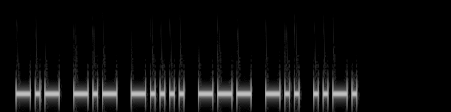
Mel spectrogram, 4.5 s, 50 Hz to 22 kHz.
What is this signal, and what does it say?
Morse code, heard as a keyed tone, about 25 wpm, 700 Hz. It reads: KK6ODF
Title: USA Callsign DE Callsign 25wpm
